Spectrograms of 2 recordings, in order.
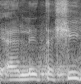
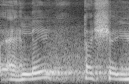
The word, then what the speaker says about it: اہل تشیع: تھے۔ معذرت کے ساتھ کچھ لوگ اسے اہل تشیع کہتے ہیں، یہ تلفظ جو ہے وہ ٹوٹل غلط ہے، درست تلفظ جو ہوتا ہے وہ اہل تشیع ہوتا ہے۔ تو اس حوالے سے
